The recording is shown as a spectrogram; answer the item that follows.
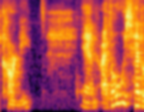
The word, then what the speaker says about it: Kearney: like it sounds like kearney but it actually is pronounced carney and i've always had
